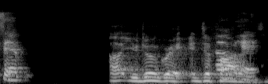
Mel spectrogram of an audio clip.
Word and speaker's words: Intifada: I never could pronounce that. You're doing great. Intifada Okay.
